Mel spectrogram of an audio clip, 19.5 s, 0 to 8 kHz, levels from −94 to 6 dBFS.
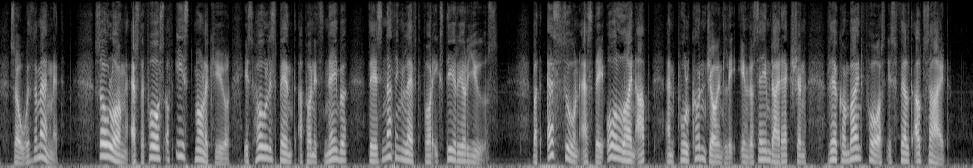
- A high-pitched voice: No, low, 135 Hz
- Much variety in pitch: Yes, wide, 6.7 semitones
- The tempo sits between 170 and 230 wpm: No, average, 140 wpm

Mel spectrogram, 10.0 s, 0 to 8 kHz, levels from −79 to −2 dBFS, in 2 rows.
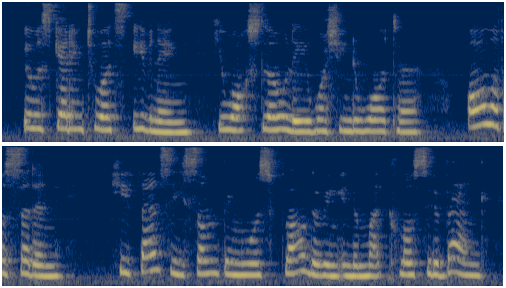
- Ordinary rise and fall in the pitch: Yes, average, 3.4 semitones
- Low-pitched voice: No, very high, 250 Hz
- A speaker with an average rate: Yes, average, 160 wpm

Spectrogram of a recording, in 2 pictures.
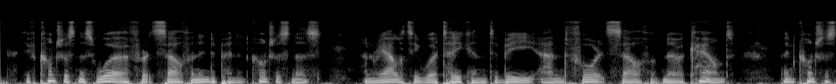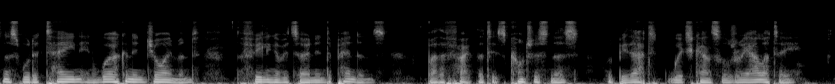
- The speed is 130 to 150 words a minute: No, average, 170 wpm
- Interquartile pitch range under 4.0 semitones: Yes, average, 2.7 semitones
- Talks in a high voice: No, low, 100 Hz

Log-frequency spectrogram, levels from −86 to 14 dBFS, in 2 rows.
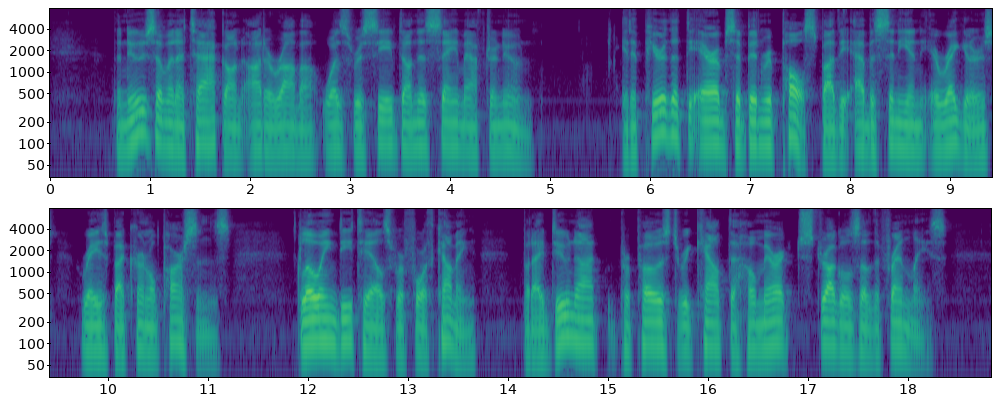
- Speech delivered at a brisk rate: No, average, 145 wpm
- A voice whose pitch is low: Yes, very low, 90 Hz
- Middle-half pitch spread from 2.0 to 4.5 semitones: Yes, average, 3.4 semitones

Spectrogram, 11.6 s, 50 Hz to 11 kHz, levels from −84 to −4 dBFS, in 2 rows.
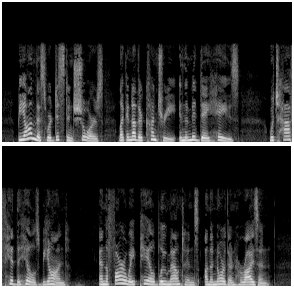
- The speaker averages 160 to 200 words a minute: No, average, 145 wpm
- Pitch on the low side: No, high, 215 Hz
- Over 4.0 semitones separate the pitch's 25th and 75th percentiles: No, average, 3.6 semitones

